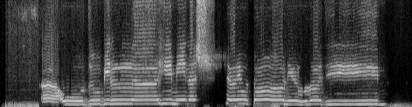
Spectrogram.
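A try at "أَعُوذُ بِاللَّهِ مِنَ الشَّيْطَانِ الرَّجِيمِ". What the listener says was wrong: Ya, tasdidkan rohnya nirrojim, nirro. Tasdidnya.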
